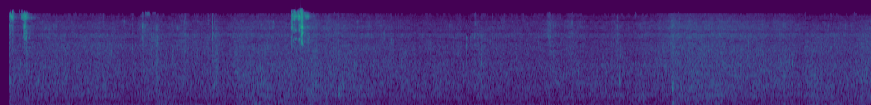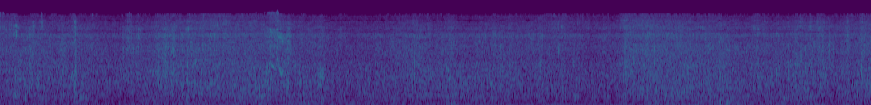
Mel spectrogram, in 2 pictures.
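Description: Steady outdoor background noise, an even rush with a low hum under it, broken by a few faint clicks, the sharpest about three seconds in.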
